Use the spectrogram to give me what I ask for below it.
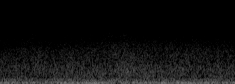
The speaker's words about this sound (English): Then you walk to the edge of the sea, where the waves tumble into foamy wavelets that lap the shore.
